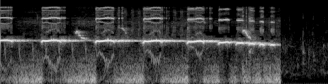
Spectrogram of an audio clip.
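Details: Loud, distorted series of about seven high whistled notes from a plaintive cuckoo (emprit gantil), sliding gradually lower at the close before falling silent.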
